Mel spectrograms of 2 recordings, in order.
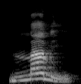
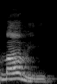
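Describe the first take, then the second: First: It is said with a British accent. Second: It is said with an American accent. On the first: The speaker calls it right. "she has them calling her mummy" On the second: The speaker calls it wrong. "not mummy"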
